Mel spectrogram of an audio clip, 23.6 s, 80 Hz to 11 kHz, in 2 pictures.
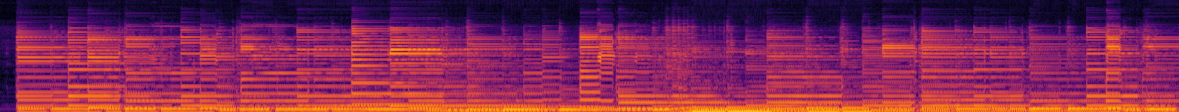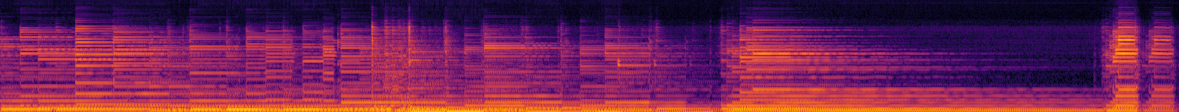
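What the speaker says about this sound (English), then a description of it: "turn on a little bit of delay in the effects loop" Electric guitar is fingerpicked through a PRS MT100 amp in a flowing pattern, each note echoing through a delay in the effects loop, loud and sustained, briefly pausing before a final ringing phrase.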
